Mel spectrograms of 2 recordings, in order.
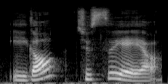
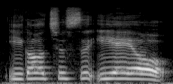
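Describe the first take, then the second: First: The ending is contracted into one syllable. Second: The ending is said as two separate syllables. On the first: The speaker calls it right. "No, no, no" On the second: The speaker calls it wrong. "Please don't say 이거 주스이에요"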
